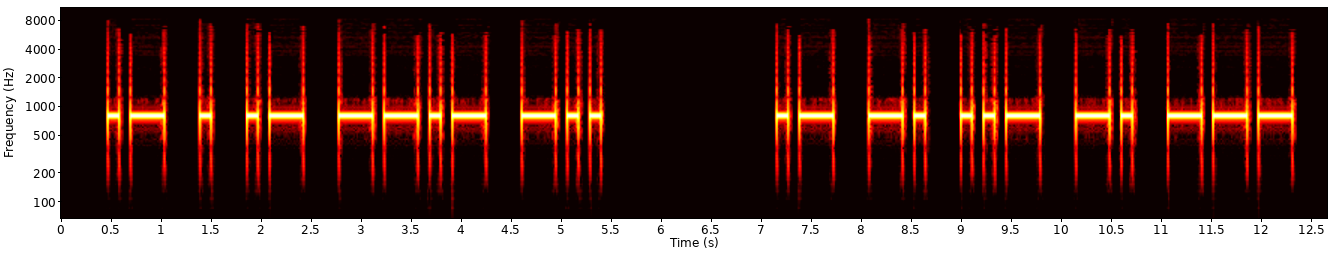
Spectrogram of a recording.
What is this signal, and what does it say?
Morse code, heard as a keyed tone, about 10 wpm, 800 Hz. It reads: AEAQD ANUNO
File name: LEZIONI / 4 Q 10wpm 2210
